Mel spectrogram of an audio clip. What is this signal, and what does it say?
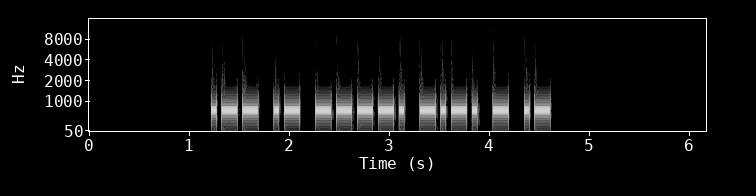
Morse code, heard as a keyed tone, about 23 wpm, 700 Hz. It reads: WA9CTA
